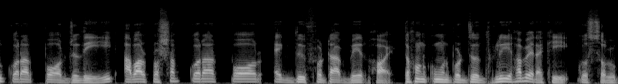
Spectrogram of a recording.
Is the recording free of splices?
yes; 0 cuts

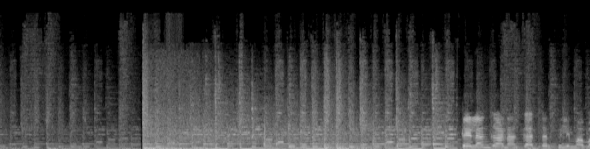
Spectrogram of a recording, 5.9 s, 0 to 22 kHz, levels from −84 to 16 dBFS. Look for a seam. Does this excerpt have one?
yes; 1 cut; at 1.2 s

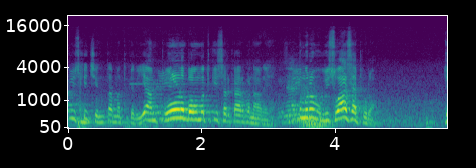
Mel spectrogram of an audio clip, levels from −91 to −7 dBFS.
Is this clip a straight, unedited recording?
no; 1 cut; at 3.4 s

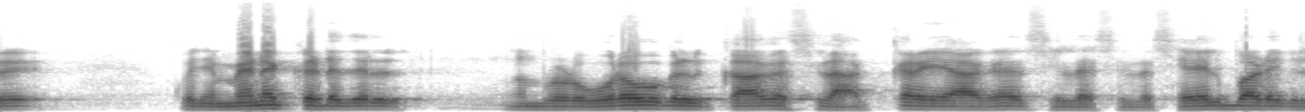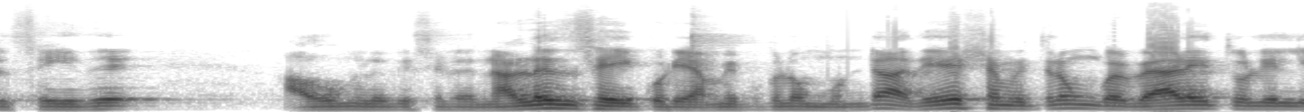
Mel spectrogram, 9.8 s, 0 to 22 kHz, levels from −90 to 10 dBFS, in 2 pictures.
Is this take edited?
no; 0 cuts

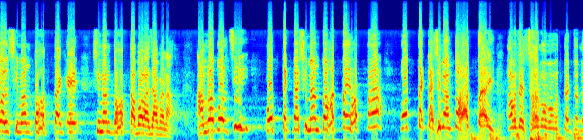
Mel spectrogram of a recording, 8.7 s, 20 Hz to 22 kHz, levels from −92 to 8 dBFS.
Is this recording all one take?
yes; 0 cuts

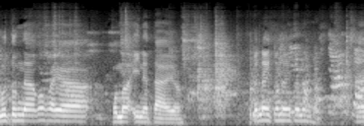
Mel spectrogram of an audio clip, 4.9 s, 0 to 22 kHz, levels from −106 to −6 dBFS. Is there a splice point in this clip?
no; 0 cuts

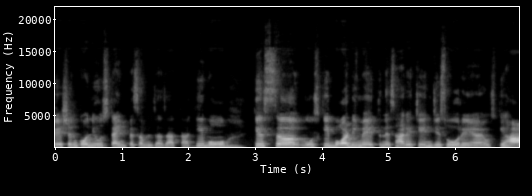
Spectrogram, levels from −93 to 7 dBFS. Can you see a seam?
no; 0 cuts

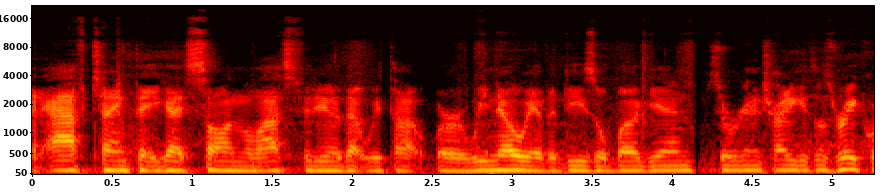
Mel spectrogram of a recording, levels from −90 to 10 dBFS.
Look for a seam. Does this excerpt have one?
yes; 1 cut; at 4.2 s

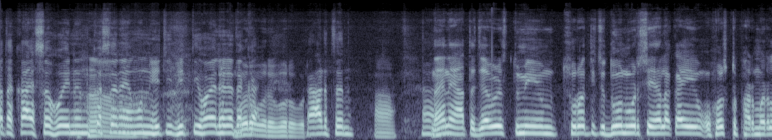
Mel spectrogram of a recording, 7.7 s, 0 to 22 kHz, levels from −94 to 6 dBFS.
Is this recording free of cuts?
yes; 0 cuts

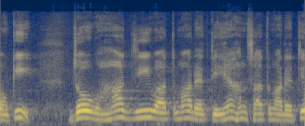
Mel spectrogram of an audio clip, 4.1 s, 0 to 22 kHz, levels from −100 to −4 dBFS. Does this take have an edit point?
no; 0 cuts

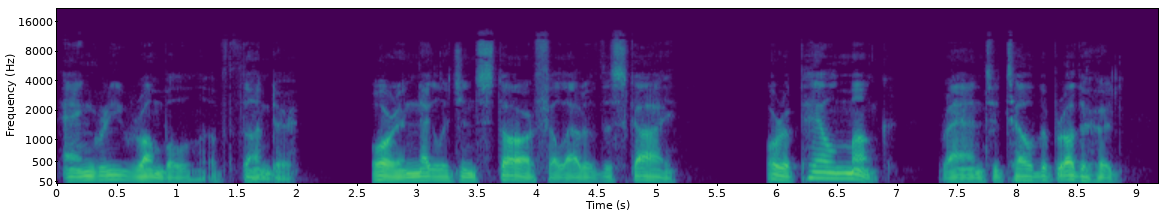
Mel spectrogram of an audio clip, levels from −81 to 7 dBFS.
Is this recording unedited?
no; 1 cut; at 3.6 s

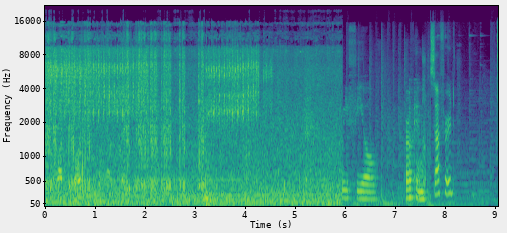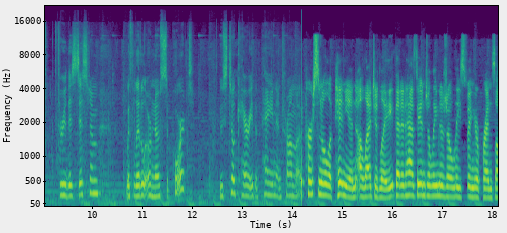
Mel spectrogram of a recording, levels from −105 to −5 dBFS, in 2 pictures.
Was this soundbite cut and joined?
yes; 3 cuts; at 5.8 s, 7.7 s, 14.0 s

